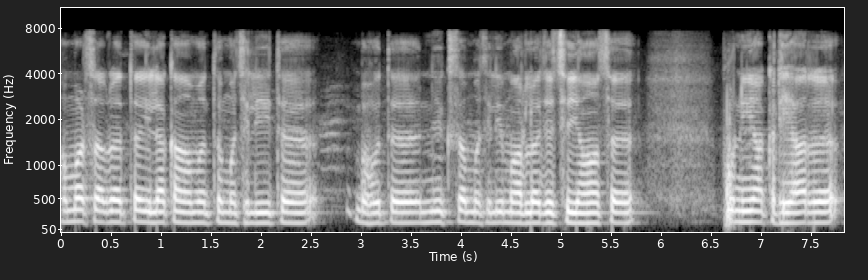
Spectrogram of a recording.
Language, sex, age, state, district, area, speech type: Maithili, male, 60+, Bihar, Purnia, rural, spontaneous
